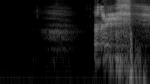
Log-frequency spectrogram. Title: Dusty flowers makes me explode in sneezes (M)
